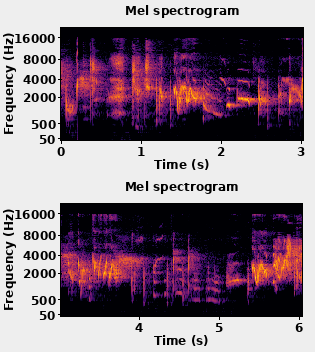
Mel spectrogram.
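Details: Male pet budgerigar chattering nonstop to his mirror, mixing squeaky whistles, downward-slurred notes and rapid clicks without a break.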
